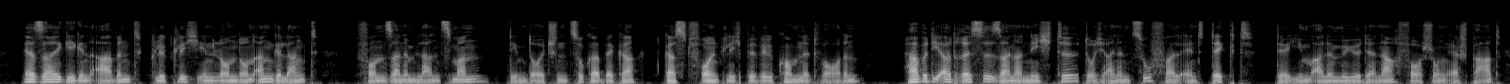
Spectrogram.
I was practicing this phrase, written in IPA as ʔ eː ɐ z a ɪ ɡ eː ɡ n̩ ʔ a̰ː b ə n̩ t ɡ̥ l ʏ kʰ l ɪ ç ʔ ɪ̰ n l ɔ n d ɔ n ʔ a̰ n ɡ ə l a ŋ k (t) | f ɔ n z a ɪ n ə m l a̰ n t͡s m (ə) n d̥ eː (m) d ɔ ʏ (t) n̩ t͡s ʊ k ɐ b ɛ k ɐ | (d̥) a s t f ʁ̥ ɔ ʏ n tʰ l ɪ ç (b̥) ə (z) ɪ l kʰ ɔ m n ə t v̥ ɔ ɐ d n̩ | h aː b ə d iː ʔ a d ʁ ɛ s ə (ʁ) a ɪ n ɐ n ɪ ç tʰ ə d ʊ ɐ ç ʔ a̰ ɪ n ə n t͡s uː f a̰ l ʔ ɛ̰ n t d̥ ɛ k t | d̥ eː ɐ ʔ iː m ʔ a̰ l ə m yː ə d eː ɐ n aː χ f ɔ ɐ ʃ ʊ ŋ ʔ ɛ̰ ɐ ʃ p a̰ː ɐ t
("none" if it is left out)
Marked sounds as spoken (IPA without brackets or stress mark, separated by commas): t, a, m, t͡ʃ, ɡ̥, b̥, v, z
